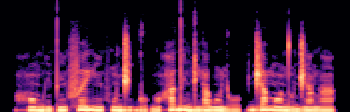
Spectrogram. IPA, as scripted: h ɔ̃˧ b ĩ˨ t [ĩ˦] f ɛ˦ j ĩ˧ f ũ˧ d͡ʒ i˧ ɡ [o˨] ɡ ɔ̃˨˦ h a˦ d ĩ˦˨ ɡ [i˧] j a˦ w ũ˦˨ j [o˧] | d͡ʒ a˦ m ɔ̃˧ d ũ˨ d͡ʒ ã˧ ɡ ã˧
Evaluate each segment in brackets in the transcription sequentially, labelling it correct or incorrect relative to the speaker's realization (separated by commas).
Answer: incorrect, correct, incorrect, correct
